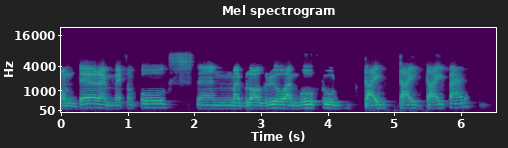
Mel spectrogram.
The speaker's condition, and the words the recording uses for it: Stuttering. I just like to say I'm a person who stutters, so I may block on some words or repeat sounds.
